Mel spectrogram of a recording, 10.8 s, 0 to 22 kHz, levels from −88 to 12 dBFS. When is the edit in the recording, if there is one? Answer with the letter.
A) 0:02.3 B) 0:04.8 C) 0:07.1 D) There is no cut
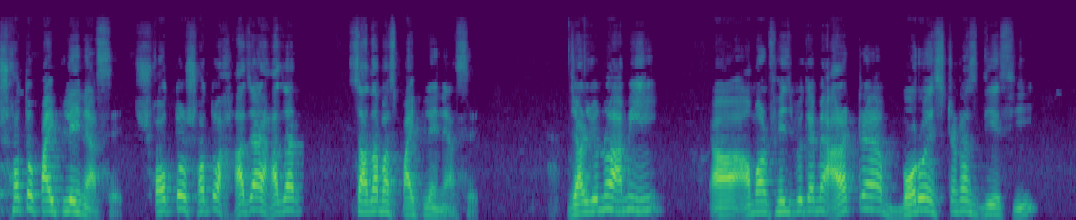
D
